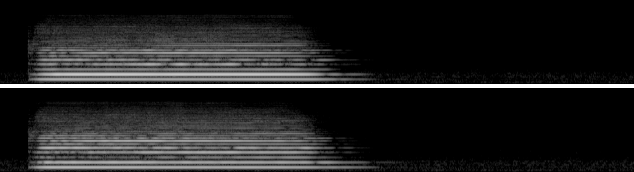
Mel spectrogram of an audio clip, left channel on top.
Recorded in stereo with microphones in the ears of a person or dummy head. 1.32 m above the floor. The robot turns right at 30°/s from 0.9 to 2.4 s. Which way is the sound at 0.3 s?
45° left.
